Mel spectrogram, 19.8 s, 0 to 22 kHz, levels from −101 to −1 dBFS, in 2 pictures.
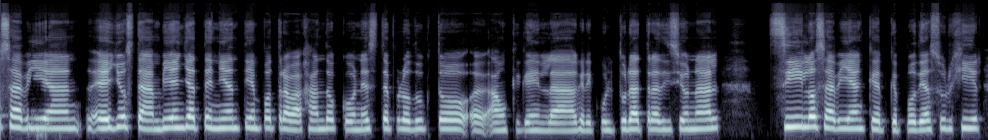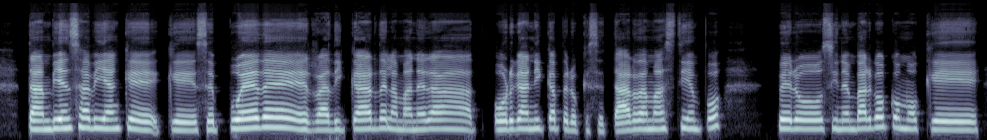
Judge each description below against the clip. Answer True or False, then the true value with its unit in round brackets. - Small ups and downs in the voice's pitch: True (2.3 semitones)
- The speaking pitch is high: True (230 Hz)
